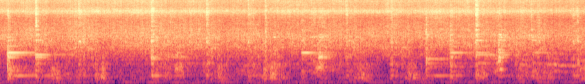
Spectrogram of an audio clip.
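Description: Fried fish and boiled potatoes sautéed with spices in a pan, a steady sizzle broken by repeated scraping and knocking of the spatula, close and without talk.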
